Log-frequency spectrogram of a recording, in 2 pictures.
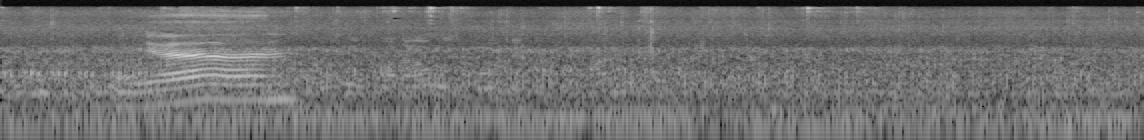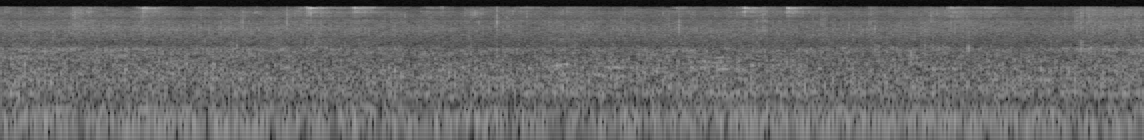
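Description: Water splashes and laps against a boat's hull.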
